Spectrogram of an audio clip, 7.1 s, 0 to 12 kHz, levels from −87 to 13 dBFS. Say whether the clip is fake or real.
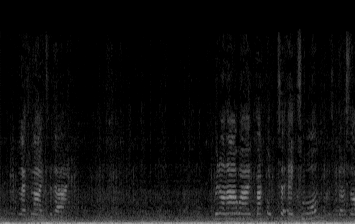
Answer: fake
